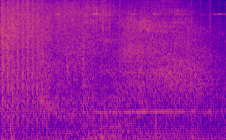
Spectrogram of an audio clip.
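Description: Grenade launcher fire in the video game Alan Wake, with a cluster of muffled blasts and rumbling impacts set in a dense, noisy game soundscape.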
